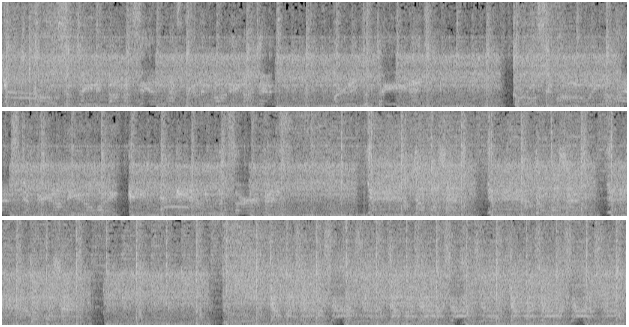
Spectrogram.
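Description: A loud, dense industrial metal track with distorted guitars and pounding drums, punctuated by regular sharp breaks in the wall of sound, with shouted vocals on top.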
